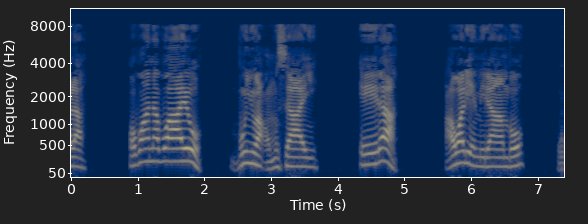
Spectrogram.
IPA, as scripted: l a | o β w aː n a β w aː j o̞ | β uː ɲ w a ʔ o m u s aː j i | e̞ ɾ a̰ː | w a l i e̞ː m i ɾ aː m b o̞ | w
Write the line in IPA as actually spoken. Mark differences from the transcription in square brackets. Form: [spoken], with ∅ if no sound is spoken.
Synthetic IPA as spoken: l a | o β w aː n a β w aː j o̞ | β [u] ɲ w a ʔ o m u s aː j i | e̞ ɾ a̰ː | w a l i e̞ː m i ɾ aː m b o̞ | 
